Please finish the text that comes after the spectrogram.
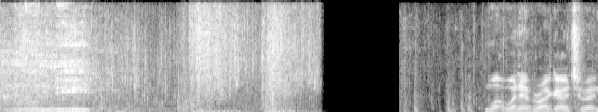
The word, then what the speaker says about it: nani: You don't say nanny, you say nani.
